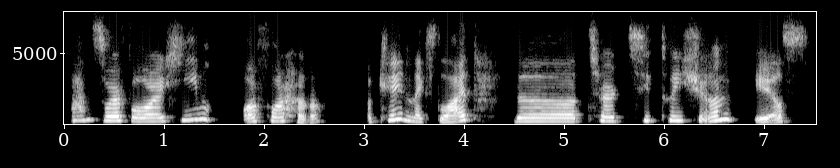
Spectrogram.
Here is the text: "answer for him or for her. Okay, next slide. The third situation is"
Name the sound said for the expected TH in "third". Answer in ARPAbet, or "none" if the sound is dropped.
T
